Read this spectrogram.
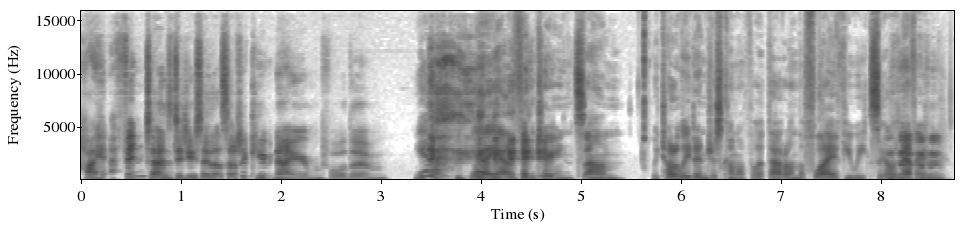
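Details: Adult woman speaking; normal voice.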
